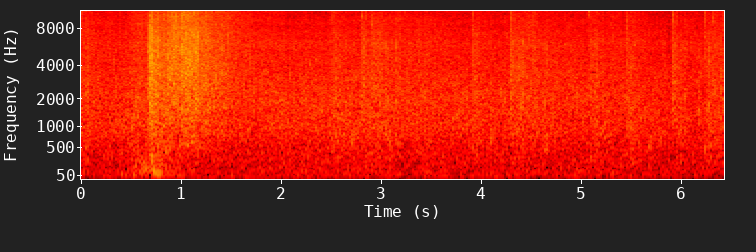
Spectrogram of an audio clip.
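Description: A waterfall in the game Elden Ring produces a steady, broad rushing hiss, faint and continuous like distant pouring water, with a brief swell near the start and no voices.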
